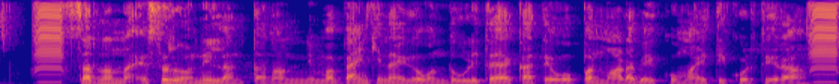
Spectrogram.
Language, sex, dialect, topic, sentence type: Kannada, male, Central, banking, question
